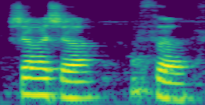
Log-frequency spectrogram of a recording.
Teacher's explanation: तोंडातली हवा जी आहे ती कुठेतरी दातांच्या मधून घासून गेलेली असते श स मध्ये सुद्धा काय होतं हवा घासलेली आपल्याला जाणवते · उष्मे घर्षक म्हणजे याच्यामध्ये काय आहे घर्षक म्हणजे आपल्या तोंडातून जी हवा येत असते ती कुठेतरी घासून जाते. श म्हणताना काय होतं मित्रांनो तोंडातली हवा जी आहे ती कुठेतरी दातांच्या मधून घासून गेलेली असते.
